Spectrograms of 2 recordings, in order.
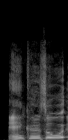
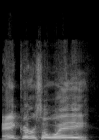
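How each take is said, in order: First: High shouted order; loud yell. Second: High, loud, slow Irish shout; Irish-accented yell. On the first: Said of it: "Uh, fuck, let me". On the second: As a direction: belt it with an Irish lilt. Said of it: "I'm just gonna go Irish on this". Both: Acted.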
